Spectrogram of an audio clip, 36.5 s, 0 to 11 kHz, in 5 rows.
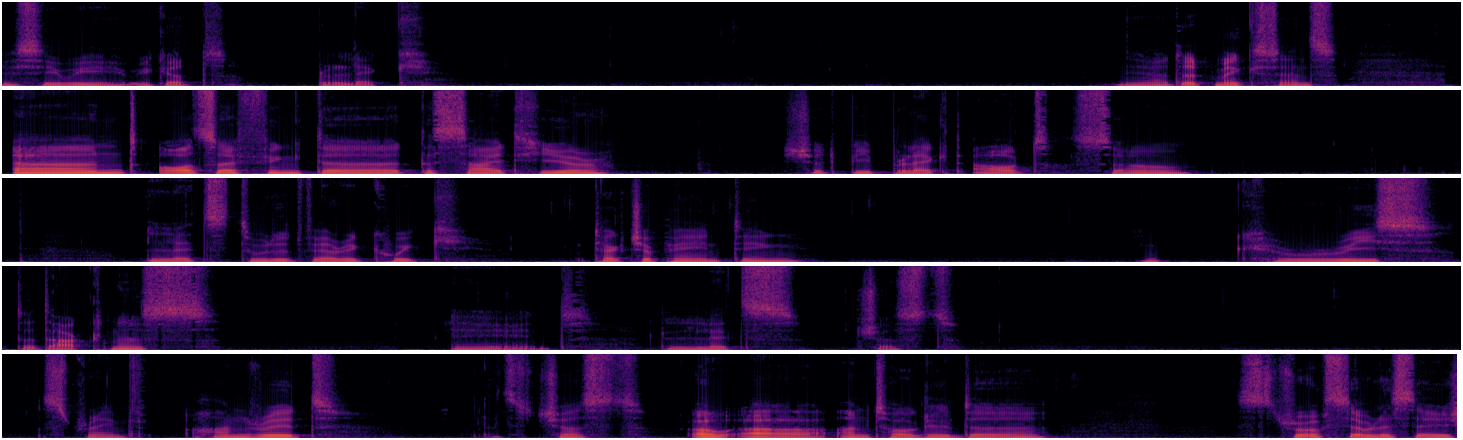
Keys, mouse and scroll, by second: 0.3-4.0 middle drag, 4.0-4.3 scroll down 4, 4.3-6.0 middle drag, 6.0-6.5 scroll up 4, 6.5-8.1 middle drag, 8.1 scroll up 1, 8.4-10.3 middle drag, 10.3 click, 11.3 click, 17.3-20.1 drag, 24.4 click, 28.1-36.4 drag.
